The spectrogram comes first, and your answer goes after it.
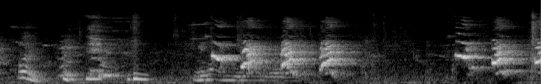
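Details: Five-month-old Belgian Malinois puppies Juvs (brown) and Jeff (black) play-vocalize: rising whiny yelps slide upward, then a run of high, harmonic-rich barks in quick bursts, with a final pair of sharp yaps.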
